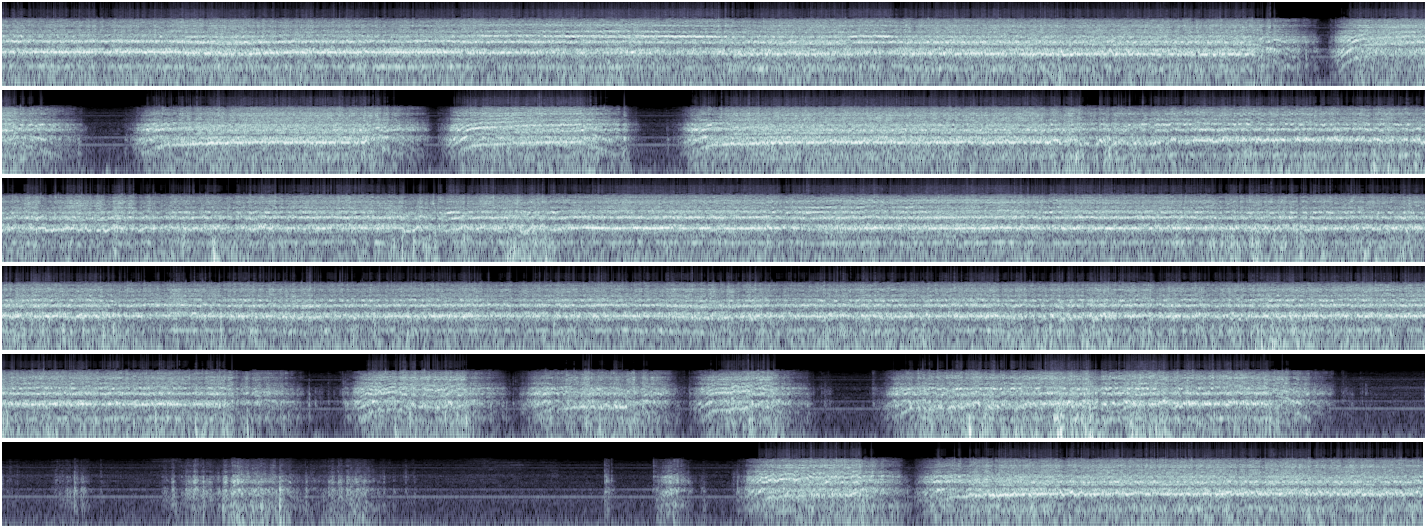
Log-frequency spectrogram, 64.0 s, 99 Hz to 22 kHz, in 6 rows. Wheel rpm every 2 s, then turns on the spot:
230, 230, 210, 210, 160, 80, 140, 90, 180, 200, 220, 230, 230, 230, 230, 230, 240, 230, 220, 230, 230, 240, 90, 110, 80, 210, 50, 20, 0, 60, 150, 200.
14-16 44-46 54-56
